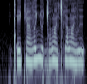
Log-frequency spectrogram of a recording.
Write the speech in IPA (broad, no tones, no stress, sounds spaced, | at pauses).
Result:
ǃʼ e c ɐ̃ v ɐ ʎ ɵ ɡ͡ǀ ɵ lˠ ĩ ǀʰ i lˠ ĩ v ɨ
